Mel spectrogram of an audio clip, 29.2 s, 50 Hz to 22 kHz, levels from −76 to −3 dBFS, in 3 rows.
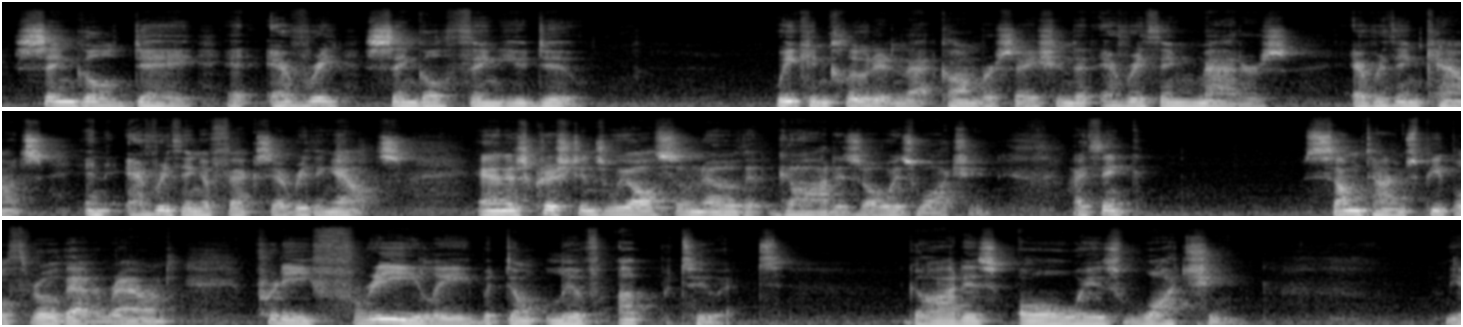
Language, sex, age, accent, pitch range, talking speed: English, male, 50-69, American, 105-120 Hz, 110 wpm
